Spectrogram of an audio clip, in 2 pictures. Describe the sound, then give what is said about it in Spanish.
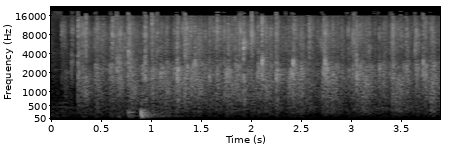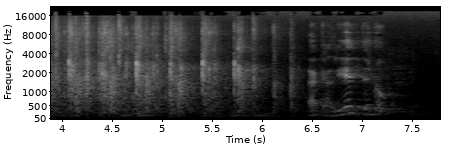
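An audience bursts into sustained applause for the Lord during a church sermon on baptism, dense overlapping claps holding steady for several seconds before thinning out and fading, with a few voices murmuring near the end. “Un aplauso al Señor.”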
